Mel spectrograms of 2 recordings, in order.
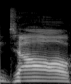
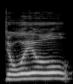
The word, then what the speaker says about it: Dolle: me and thank you for saying my last name correctly that's so exciting do do people mispronounce doll all the time you would be surprised uh doyle delay uh dolly uh what the listeners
